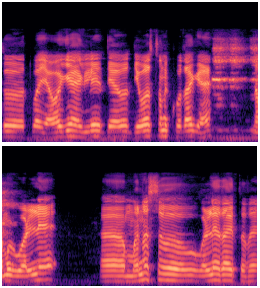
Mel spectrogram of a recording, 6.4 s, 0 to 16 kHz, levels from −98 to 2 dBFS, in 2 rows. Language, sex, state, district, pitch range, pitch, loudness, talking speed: Kannada, male, Karnataka, Bijapur, 140-155 Hz, 145 Hz, -15 LUFS, 115 wpm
